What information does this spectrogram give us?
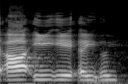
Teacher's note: जिन वर्णों के उच्चारण में होठ गोलाकार नहीं बनते हैं उन्हें अवृत्तमुखी कहते हैं। ठीक है, जैसे आ, ई, ए, ऐ, ये सब।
